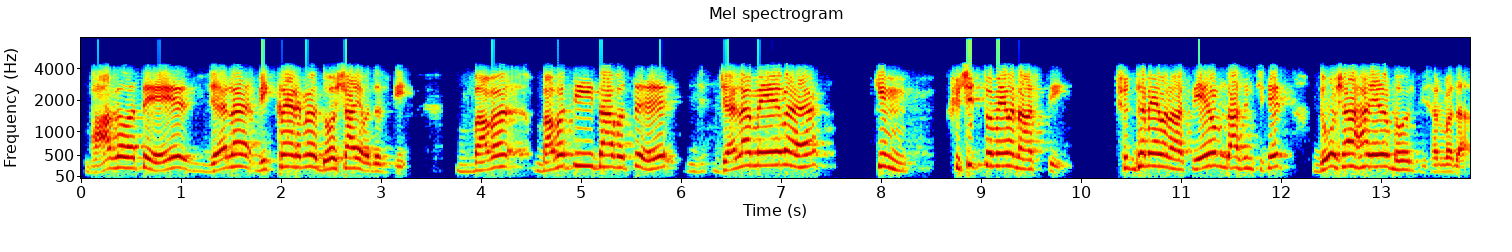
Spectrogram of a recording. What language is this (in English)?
Sanskrit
